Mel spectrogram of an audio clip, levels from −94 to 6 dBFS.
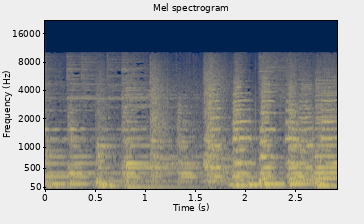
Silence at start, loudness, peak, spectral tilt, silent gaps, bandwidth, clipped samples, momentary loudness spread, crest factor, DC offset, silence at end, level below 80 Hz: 0 s; -16 LUFS; 0 dBFS; -5.5 dB/octave; none; 10.5 kHz; under 0.1%; 6 LU; 14 dB; under 0.1%; 0 s; -32 dBFS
